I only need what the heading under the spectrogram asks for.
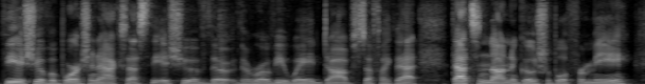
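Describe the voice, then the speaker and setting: Young guy, smooth clear voice, earnest, mulling over elections out loud. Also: mid-range voice, steady tone, quick pace. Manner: earnest, reflective, thinks aloud. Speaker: podcast host. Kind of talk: casual political chat.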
